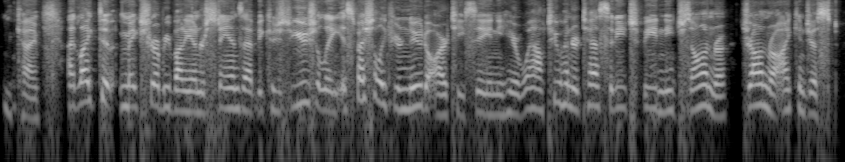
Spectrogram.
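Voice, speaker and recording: A woman walking a group through software on an online call through her headset. Her voice is bright and bold, and her patient explanations are dry and close. She thinks aloud as she goes. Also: medium pitch, fast, few pauses, no echo, poor audio. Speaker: software trainer. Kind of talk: online meeting walkthrough.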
